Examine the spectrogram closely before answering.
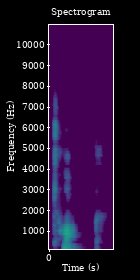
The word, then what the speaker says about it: talk: And for our last line, whole, light, foreign, talk. So I'll just give you a few more seconds to tell me which letter is silent in each of the words, okay?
